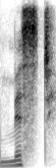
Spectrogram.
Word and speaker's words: missed: air and it sounds the same as mist because the e d here sounds like a t i missed your call me mi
